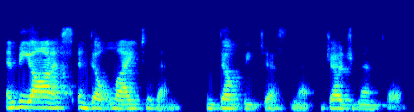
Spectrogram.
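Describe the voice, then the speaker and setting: A woman instructor lecturing a ski patrol class, relaxed and conversational, quizzing students as she goes. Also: deep voice, normal speed, husky, lo-fi sound. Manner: relaxed, conversational teaching with fillers and quizzing questions.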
